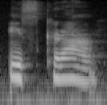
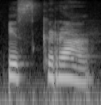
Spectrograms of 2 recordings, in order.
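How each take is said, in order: Both takes have the same delivery.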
